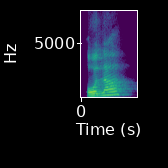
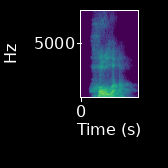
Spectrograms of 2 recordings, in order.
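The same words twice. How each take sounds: First: The word starts directly with the vowel. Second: The word starts with an audible h sound. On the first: The speaker calls it right. "So it is pronounced like hola" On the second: The speaker calls it wrong. "It is not pronounced hola"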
